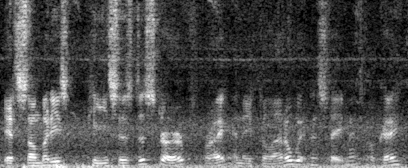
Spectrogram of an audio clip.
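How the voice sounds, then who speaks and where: A man's voice: on the high side, fast talker, over a noisy crowd. A male police sergeant explaining the law informally and patiently, often checking that the listener follows. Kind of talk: explaining the law in casual back-and-forth. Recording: noisy outdoor recording with traffic.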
